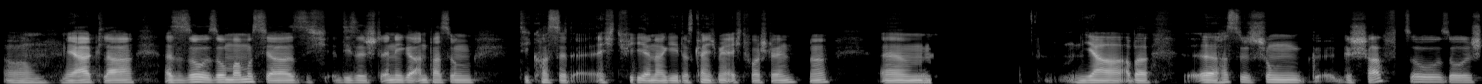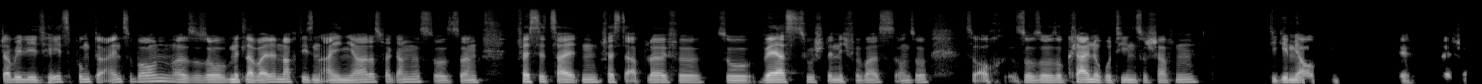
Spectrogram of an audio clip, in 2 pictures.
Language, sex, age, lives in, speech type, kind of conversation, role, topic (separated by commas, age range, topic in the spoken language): German, male, 25-29, Germany, conversation, advice, advisor, Wie kann ich besser mit den ständigen Veränderungen im Alltag durch neue Eltern- oder Pflegeaufgaben umgehen?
